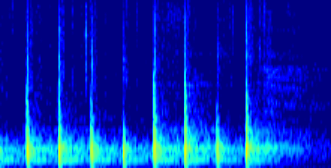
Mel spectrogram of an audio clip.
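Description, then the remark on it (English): Eight quick, evenly spaced knocks on a wooden door, fairly loud, each with a hollow resonant thud, followed by a brief fading silence. No one speaks. “Turned up at the end of the first month to collect the rent, knocked on the door.”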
